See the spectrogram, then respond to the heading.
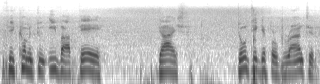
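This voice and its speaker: A high-voiced man with as his talks excitedly outdoors beside a waterfall, chatty as he flies a drone. Loud hiss and rushing water sit behind his voice. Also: poor audio. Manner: excited, chatty, mixes English, Portuguese and Spanish. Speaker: vlogger and drone pilot. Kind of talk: casual outdoor vlog talk.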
